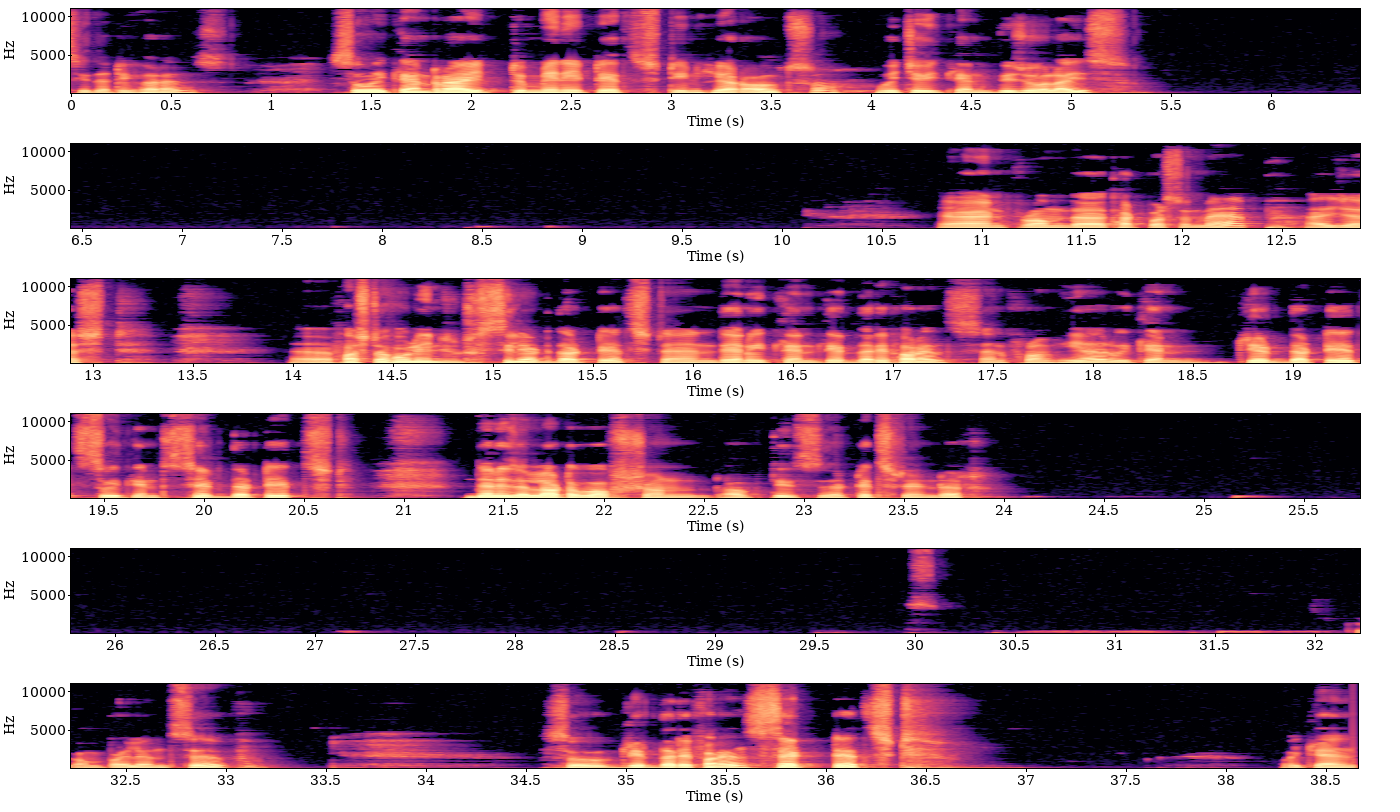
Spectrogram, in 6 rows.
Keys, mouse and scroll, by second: 4.9 scroll down 1, 10.7 right click, 12.1-14.3 scroll up 4, 14.3-15.9 typing, 17.5-18.3 scroll down 1, 18.3-19.2 scroll down 10, 19.2-21.6 scroll up 20, 22.3-25.8 typing, 27.1 BackSpace, 27.6 BackSpace, 28.9 double click, 31.4 Delete, 32.5 right click, 35.0-36.6 typing, 37.1 Up, 37.5 Return.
